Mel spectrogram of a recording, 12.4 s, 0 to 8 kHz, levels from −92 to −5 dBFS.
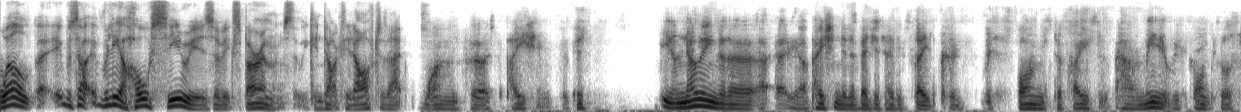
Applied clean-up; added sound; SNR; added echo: neural mask model Resemble Enhance denoiser.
